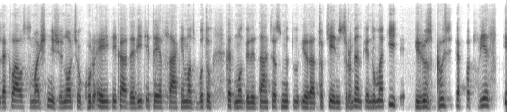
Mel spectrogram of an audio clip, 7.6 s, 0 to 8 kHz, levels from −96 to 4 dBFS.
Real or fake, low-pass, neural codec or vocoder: fake; 7.2 kHz; codec, 16 kHz, 0.8 kbps, ZipCodec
